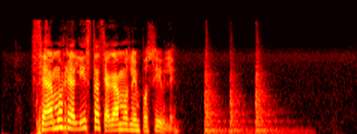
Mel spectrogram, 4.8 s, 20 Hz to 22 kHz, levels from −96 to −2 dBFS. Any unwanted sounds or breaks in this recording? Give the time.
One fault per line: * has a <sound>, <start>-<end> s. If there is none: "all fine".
* has a thud, 2.7-4.3 s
